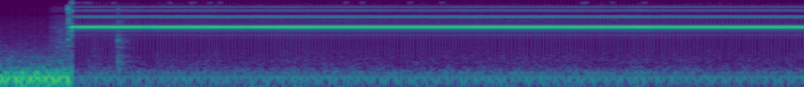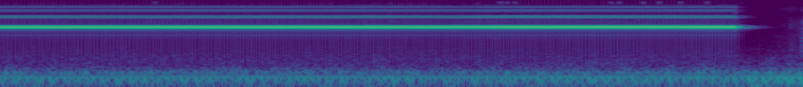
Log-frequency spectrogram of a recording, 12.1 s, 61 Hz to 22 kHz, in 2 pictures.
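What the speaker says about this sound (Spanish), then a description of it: "La alarma funcionó durante el tiempo que la tenemos regulada, 10 segundos" A 12V alarm on a timed relay sounds a piercing, steady high-pitched electronic tone continuously for about eleven seconds, loud and close, then cuts off abruptly.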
